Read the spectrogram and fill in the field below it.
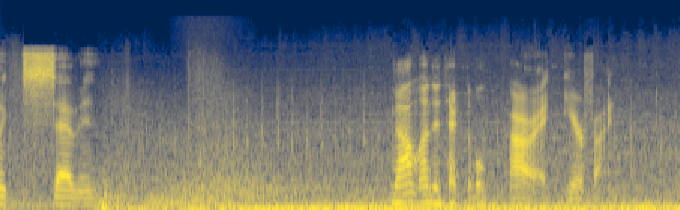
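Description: A deep, steady underwater rumble drones.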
